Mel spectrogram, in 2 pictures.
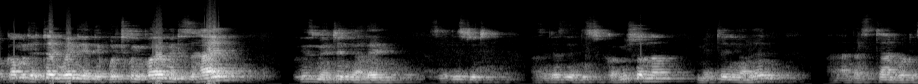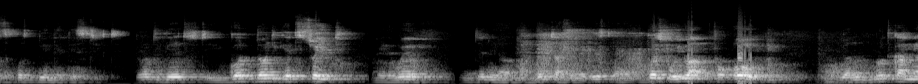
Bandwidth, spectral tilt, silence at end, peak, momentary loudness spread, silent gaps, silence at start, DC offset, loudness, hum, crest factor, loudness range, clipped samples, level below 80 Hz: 9 kHz; -5 dB/octave; 0 s; 0 dBFS; 19 LU; 2.82-2.88 s, 8.12-8.23 s; 0 s; under 0.1%; -15 LUFS; none; 16 dB; 8 LU; 0.5%; -56 dBFS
